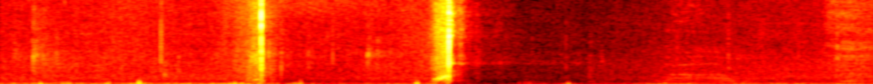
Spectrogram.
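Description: Iron club striking a golf ball off a driving-range mat: a sharp crack about two seconds in, the loudest sound, just after a brief swish. A second sharp strike comes about a second earlier.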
